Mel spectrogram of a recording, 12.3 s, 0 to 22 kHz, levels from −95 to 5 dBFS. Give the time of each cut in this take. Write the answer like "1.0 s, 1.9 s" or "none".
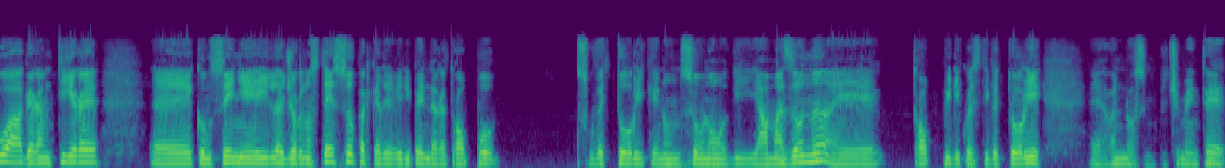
none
